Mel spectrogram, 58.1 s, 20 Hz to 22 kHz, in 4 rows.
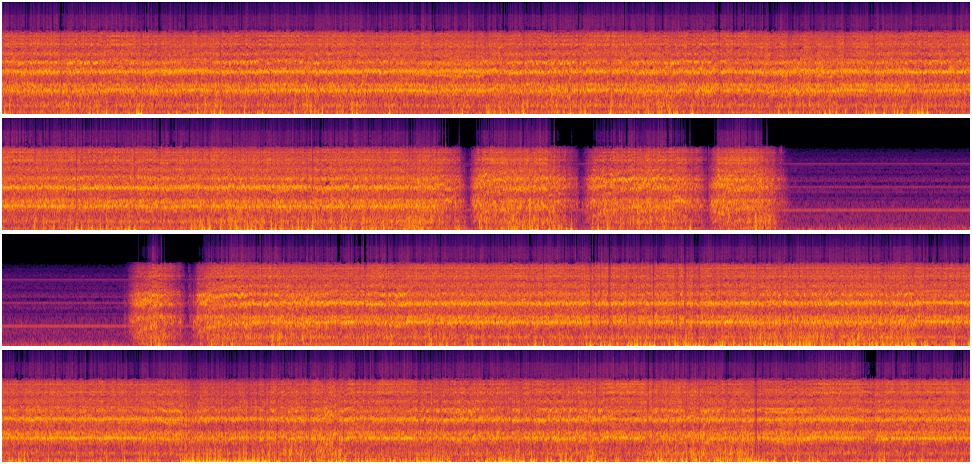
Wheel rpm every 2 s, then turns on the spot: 220, 220, 230, 220, 220, 230, 220, 230, 230, 220, 180, 130, 140, 20, 0, 40, 180, 230, 240, 240, 230, 230, 230, 230, 230, 230, 230, 220, 230.
none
